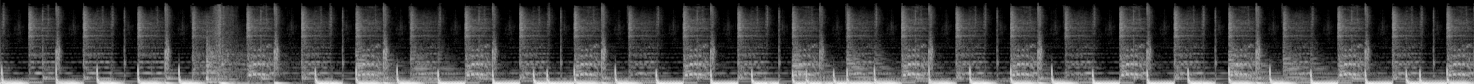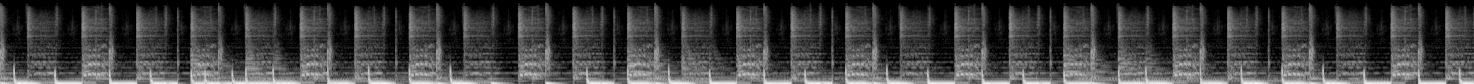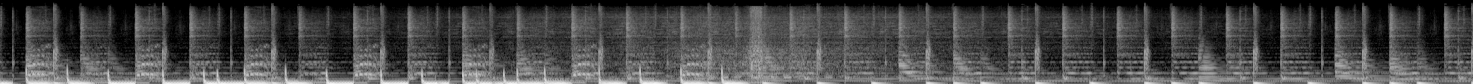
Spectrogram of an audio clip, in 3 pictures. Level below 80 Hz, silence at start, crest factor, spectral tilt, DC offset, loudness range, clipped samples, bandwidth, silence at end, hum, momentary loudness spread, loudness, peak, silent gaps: -10 dBFS; 0 s; 10 dB; -5.5 dB/octave; 0.5%; 7 LU; under 0.1%; 16 kHz; 0 s; none; 8 LU; -15 LUFS; 0 dBFS; none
